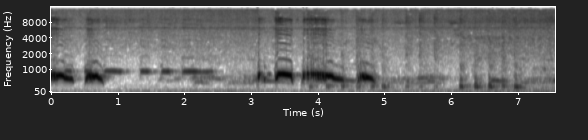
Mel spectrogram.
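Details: Spotted dove lure call of the one-kuk type: short hoarse coos in two bursts, then a softer run of lower, quicker notes toward the end.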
